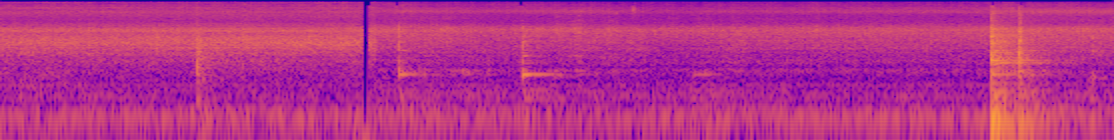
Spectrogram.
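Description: Tomatoes and onions stirred in a pan for a cabbage spinach dry sabzi, a soft low sizzle under a few quiet spoon scrapes and taps against the pan, ending in a louder clatter.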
